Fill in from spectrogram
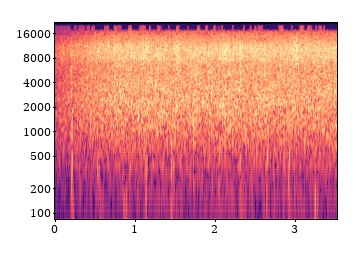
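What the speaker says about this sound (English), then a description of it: "Getting a torrential downpour here." Torrential downpour in the Escape from Tarkov video game, a dense, steady hiss of heavy rain with faint droplet patter throughout, loud and unbroken.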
